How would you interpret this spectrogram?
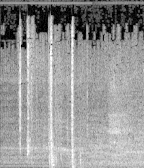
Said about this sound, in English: He stops the car and opens her door.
